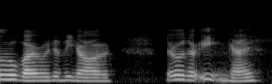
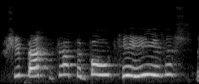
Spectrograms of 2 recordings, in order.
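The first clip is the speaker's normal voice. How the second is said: squealing Jesus in high alarm; panicking as someone nearly drops the boat; high excited cries; 5 dB louder than usual. Real, not acted. Mom watching a clumsy daughter, alarmed high cries.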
